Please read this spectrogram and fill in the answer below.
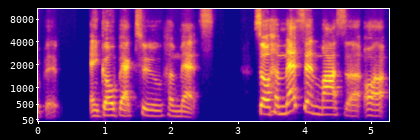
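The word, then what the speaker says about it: חמץ: So that's the word, but it's pronounced hametz.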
